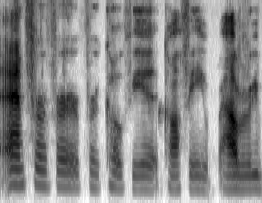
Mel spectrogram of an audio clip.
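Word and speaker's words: Ko-fi: something like that and for for for Kofi coffee however you pronounce that as well. So yeah, Kofi is how I pronounce it.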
